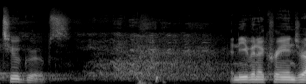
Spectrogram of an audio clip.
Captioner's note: laughing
